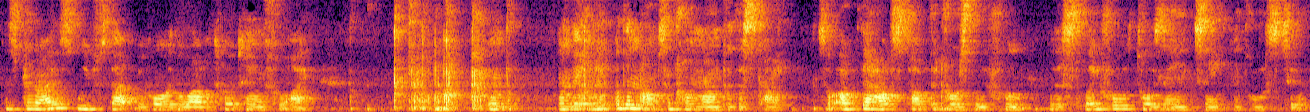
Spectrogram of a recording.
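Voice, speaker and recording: A woman reading a poem aloud in an animated group recitation. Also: medium pitch, normal speed. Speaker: reader in a readers theatre group. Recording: echoey room with clear noise.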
